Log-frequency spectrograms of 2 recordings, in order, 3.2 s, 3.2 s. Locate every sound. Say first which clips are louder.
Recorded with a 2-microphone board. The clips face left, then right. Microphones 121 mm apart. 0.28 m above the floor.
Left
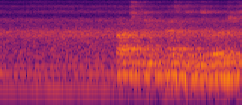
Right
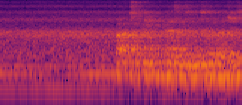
1.5 s a man speaking: left 1 dB; 10° right (ahead or behind), 1.0 m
